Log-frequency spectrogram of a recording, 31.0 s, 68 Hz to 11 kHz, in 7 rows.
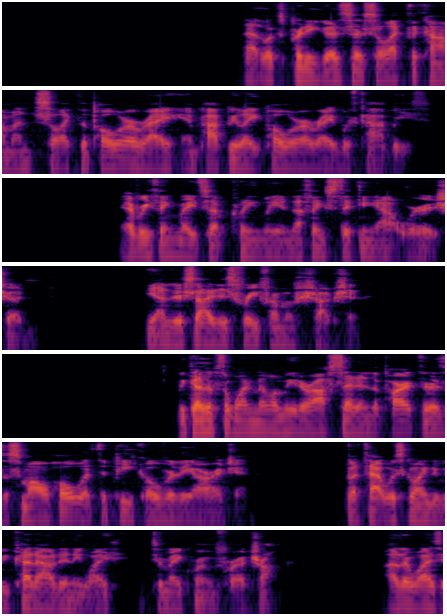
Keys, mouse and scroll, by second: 1.0 click, 3.2 middle click, 3.4-4.7 drag, 3.4-4.7 right drag, 4.7-5.4 scroll up 1, 5.4 scroll down 1, 5.7-6.3 scroll up 1, 7.3 click, 8.4 ctrl+click, 10.7 click, 12.7 click, 13.4 click, 13.7 space, 14.9 click, 14.9 right click, 16.0 scroll up 2, 16.1-16.7 drag, 17.5-18.7 drag, 18.9 scroll up 1, 18.9-19.5 drag, 19.9 click, 20.6 scroll down 2, 20.9 drag, 21.0 8, 22.7 click, 22.8 8, 24.0-27.6 drag, 27.9 scroll down 2, 28.9-30.9 drag.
